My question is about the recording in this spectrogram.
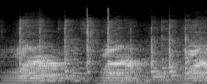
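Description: Free-improvised jazz from a quartet of bass clarinet, trumpet, tenor saxophone and cello, playing dense pitched lines that swell twice over a steady low drone, with sharp clicks between.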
